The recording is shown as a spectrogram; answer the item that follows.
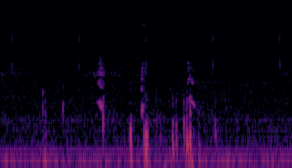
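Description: Near silence: room tone with a few faint, brief sounds between about one and a half and three seconds in.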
